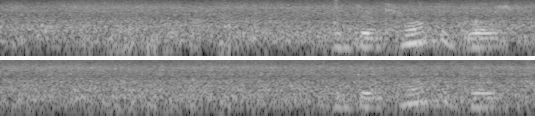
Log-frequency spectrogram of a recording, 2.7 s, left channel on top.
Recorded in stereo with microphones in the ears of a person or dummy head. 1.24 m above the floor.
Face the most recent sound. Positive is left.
turn(degrees=75)  # may be behind; listen again after turning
